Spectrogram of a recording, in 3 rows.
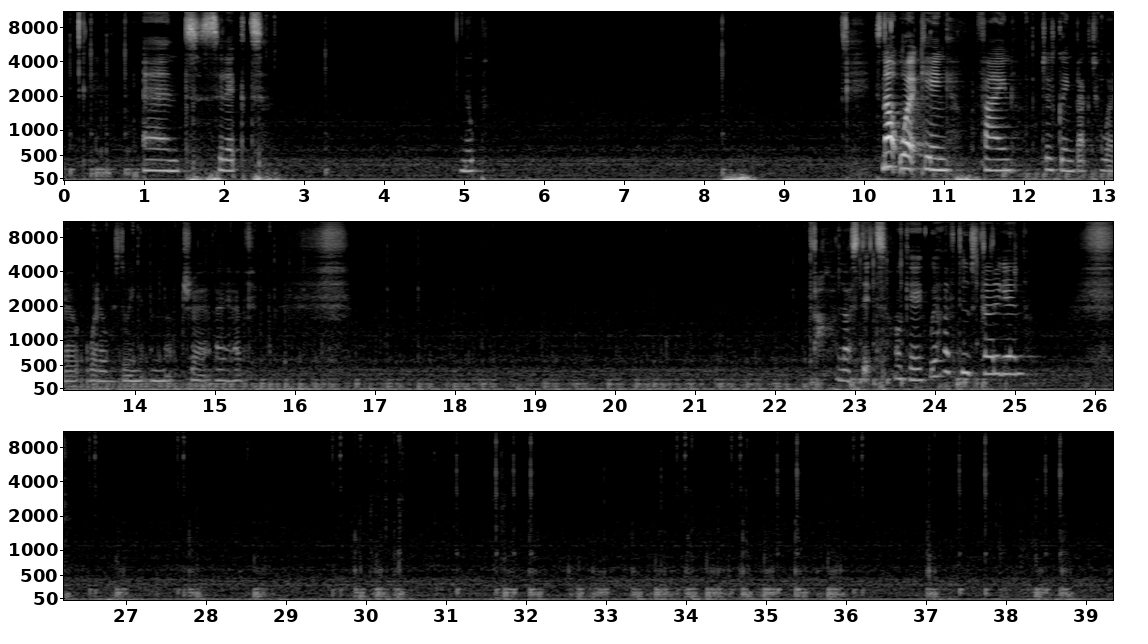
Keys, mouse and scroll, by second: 2.6 ctrl+z, 2.6 click, 3.5-4.5 middle drag, 10.8 a, 11.9 ctrl+z, 12.1 ctrl+z, 12.5 ctrl+z, 12.8 ctrl+z, 13.0-14.9 ctrl+z, 15.0 ctrl+z, 15.3 ctrl+z, 15.5 ctrl+z, 15.7 ctrl+z, 15.9 ctrl+z, 16.1 ctrl+z, 16.3 ctrl+z, 16.7 ctrl+z, 17.1 ctrl+z, 17.5 ctrl+z, 18.3 ctrl+z, 18.6 ctrl+z, 19.1 ctrl+z, 19.4 ctrl+z, 19.8 ctrl+z, 20.2 ctrl+z, 20.4 ctrl+z, 20.6 ctrl+z, 20.9 ctrl+z, 21.2 ctrl+z, 21.6 ctrl+z, 21.9 ctrl+z, 22.2 ctrl+z, 22.4-24.0 middle drag, 24.0 a, 30.2 ctrl+z, 33.8-37.1 right drag, 35.1-37.9 drag, 37.4 right click, 37.9 middle click.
